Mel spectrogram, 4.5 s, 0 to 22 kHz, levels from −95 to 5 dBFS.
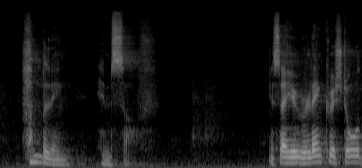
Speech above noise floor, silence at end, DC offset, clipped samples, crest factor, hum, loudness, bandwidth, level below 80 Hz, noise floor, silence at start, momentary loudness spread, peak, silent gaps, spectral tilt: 35 dB; 0 s; under 0.1%; under 0.1%; 20 dB; none; -43 LUFS; 16 kHz; -78 dBFS; -77 dBFS; 0.3 s; 23 LU; -26 dBFS; none; -4 dB/octave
